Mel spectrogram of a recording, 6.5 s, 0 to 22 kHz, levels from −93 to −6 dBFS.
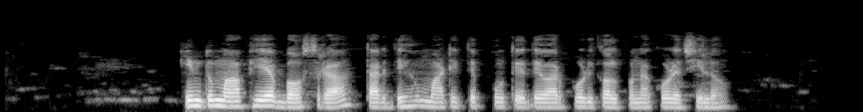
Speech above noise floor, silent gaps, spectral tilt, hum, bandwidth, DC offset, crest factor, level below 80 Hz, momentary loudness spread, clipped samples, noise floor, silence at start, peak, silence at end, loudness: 46 dB; none; -8 dB/octave; none; 7 kHz; under 0.1%; 18 dB; -60 dBFS; 9 LU; under 0.1%; -64 dBFS; 0.95 s; -2 dBFS; 1 s; -19 LUFS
